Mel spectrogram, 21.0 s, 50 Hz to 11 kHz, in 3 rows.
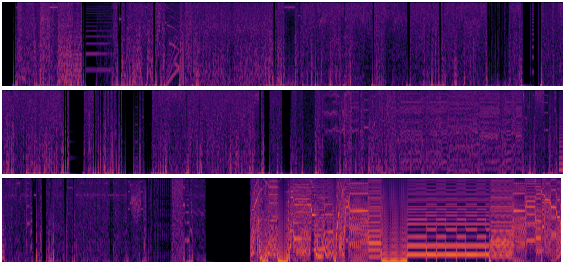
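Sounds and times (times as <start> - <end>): harsh glitchy static: 0.2 - 16.6, 17.2 - 21.0.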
